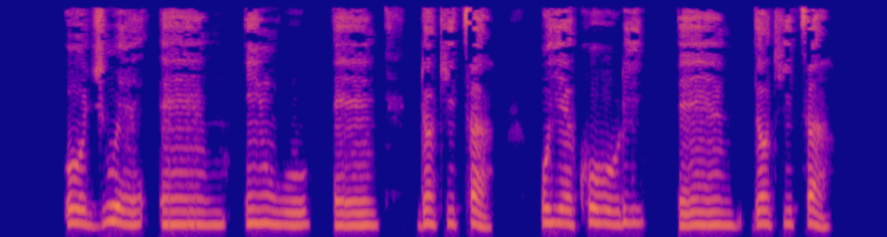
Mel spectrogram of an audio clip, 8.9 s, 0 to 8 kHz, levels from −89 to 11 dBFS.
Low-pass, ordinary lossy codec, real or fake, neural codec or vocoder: 7.2 kHz; MP3, 32 kbps; fake; vocoder, 44.1 kHz, 128 mel bands, Pupu-Vocoder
